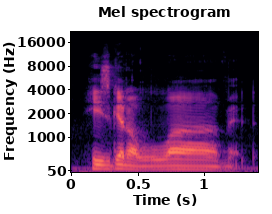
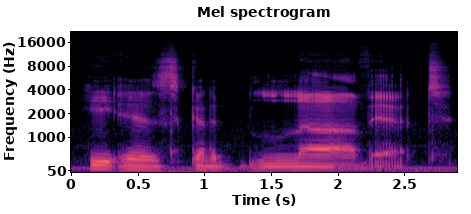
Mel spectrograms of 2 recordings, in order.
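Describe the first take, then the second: First: Said in the usual way. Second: Very slow and softer, savoring He is gonna love it; mock-seductive promise. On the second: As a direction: draw it out low and teasing. Teasing promise about friend.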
